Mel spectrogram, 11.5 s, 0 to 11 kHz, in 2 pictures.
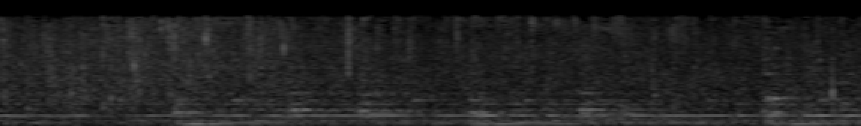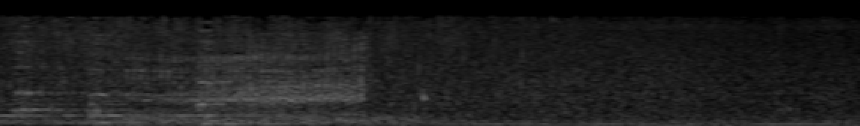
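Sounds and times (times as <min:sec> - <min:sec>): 
rough wind-like outdoor background: 0:00.0 - 0:11.4
grey seals and common seals moaning in a park of sandbanks and wet meadows: 0:05.3 - 0:08.9.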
